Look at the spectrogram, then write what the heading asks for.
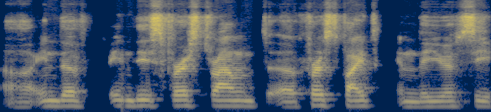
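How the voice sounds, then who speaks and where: Someone with a Czech accent speaks at a very slow pace in a monotone, flat intonation. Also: man. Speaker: MMA fighter. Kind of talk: interview. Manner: halting.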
